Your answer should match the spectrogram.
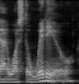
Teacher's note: you mixed up your V and W sounds a little bit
